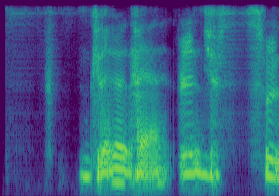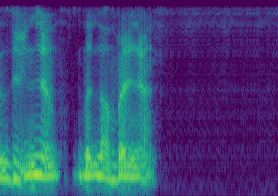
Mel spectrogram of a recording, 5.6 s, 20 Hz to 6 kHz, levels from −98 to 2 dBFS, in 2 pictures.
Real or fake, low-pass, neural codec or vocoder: fake; 5.4 kHz; autoencoder, 44.1 kHz, a latent of 192 numbers a frame, MeloTTS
